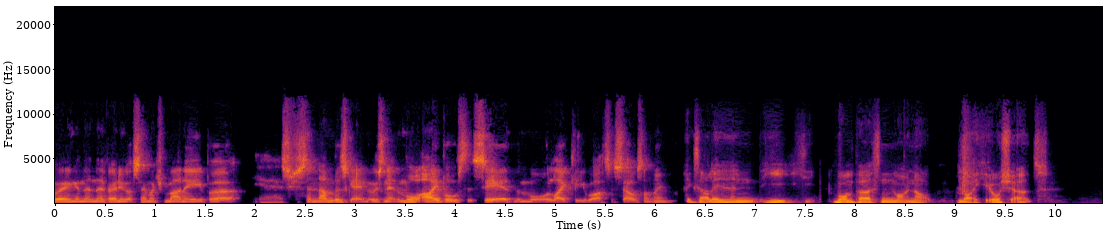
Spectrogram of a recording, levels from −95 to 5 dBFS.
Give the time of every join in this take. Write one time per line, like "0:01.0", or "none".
0:01.9
0:06.2
0:07.7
